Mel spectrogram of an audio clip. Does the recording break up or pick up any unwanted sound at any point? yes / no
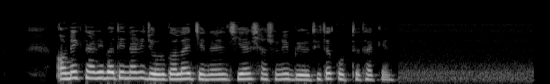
no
